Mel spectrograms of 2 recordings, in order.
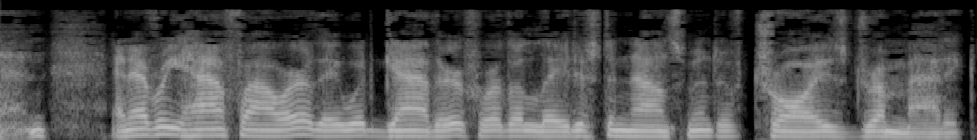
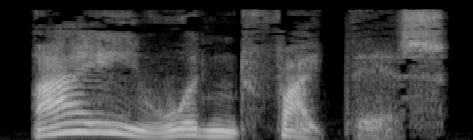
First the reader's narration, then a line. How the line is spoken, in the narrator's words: Geddes advised gravely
